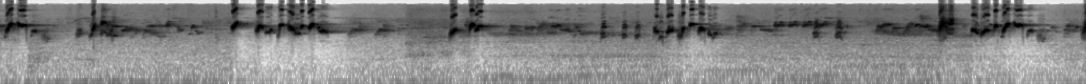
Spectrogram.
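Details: Red-whiskered bulbul singing ché-style song meant to teach young birds: dense, lively warbling with clear whistled notes and quick chirpy bursts repeated every second or two, almost continuous.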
